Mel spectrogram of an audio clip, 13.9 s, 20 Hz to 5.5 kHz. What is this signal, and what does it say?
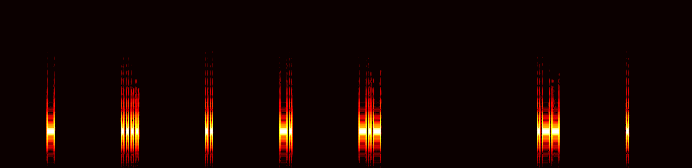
Morse code, heard as a keyed tone, about 25 wpm, spaced as for 6 wpm, 600 Hz. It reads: THINK WE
